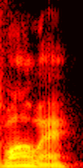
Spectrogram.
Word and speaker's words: Huawei: yeah Huawei big words no that's literally how it's pronounced it's Huawei wow consonance in that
